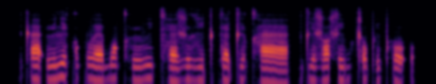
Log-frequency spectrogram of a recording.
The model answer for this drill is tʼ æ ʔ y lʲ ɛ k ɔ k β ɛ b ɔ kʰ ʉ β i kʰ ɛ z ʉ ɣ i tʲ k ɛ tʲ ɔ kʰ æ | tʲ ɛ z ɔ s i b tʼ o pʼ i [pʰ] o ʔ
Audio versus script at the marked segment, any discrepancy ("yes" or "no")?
no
